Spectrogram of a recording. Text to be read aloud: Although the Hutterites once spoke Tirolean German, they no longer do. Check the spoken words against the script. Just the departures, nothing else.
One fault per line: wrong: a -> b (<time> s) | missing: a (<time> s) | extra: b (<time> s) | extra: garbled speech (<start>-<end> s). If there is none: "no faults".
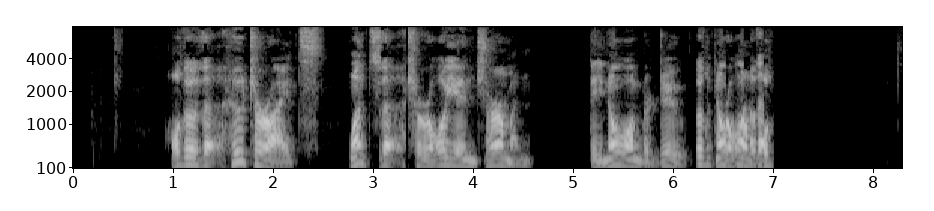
wrong: spoke -> the (3.0 s)
extra: garbled speech (6.2-7.0 s)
